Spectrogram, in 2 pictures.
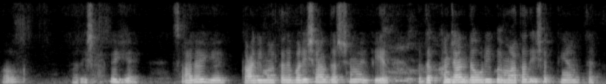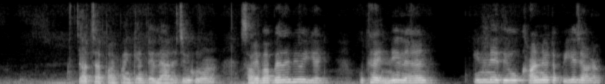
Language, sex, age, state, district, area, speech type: Dogri, female, 60+, Jammu and Kashmir, Jammu, urban, spontaneous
